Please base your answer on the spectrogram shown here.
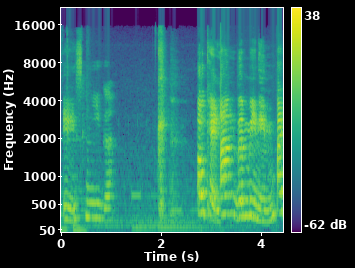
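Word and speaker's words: книга: Okay, so the pronunciation is... Kniga.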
